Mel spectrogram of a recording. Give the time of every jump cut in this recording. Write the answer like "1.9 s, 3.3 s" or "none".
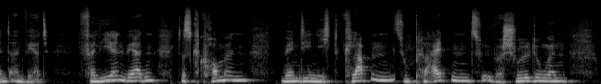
2.0 s, 3.9 s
